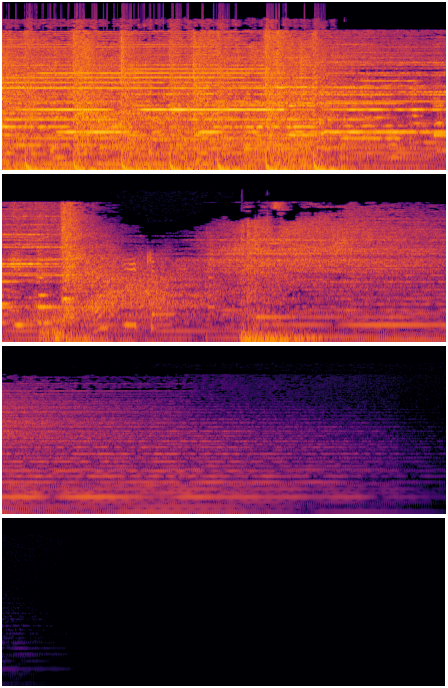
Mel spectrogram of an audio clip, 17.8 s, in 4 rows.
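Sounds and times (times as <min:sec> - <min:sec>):
karaoke backing track: 0:00.0 - 0:07.0.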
